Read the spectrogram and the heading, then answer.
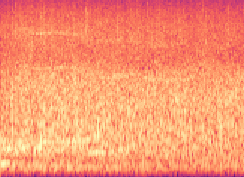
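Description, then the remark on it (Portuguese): A church audience applauds God steadily, a dense, even wash of many hands clapping that holds at a constant loudness for the whole stretch without any voices rising above it. “Só quem acredita, aplaudi, aplauda Ele.”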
